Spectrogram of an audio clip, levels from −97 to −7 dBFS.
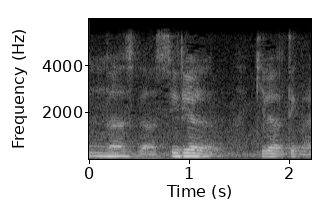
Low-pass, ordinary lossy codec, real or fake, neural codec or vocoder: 5.4 kHz; AAC, 48 kbps; real; none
